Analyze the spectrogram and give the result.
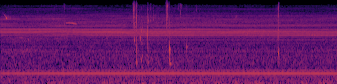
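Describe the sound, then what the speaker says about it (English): A steady electrical hum from an outdoor electric box drones faintly and continuously beside a fishing spot, with a few faint distant chirps and clicks over it. "What's that sound? Yeah, it's the electric box."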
